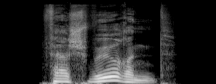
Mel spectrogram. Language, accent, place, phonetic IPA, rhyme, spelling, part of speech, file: German, Germany, Berlin, [fɛɐ̯ˈʃvøːʁənt], -øːʁənt, verschwörend, verb, De-verschwörend.ogg
- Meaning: present participle of verschwören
